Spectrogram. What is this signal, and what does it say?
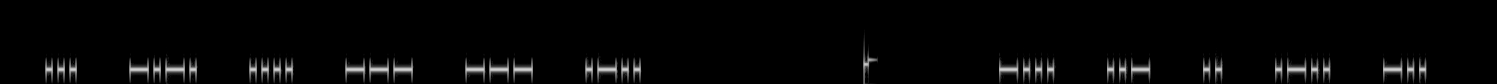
Morse code, heard as a keyed tone, about 20 wpm, spaced as for 11 wpm, 700 Hz. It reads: SCHOOL BUILD
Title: 3x Character Spacing - Top 300 Words - 20wpm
